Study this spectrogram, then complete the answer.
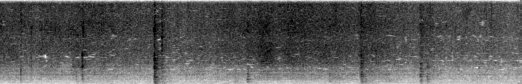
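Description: Beaten eggs seasoned with pink salt and black pepper sizzle in a frying pan for a breakfast quesadilla. A steady hiss runs throughout, broken by several soft scrapes of a utensil stirring close by, with no talking.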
